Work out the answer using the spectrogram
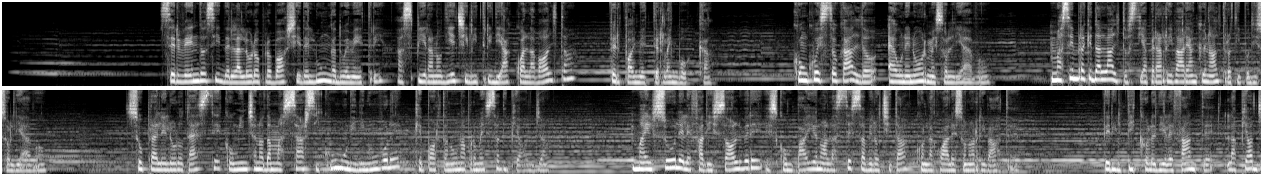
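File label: Italian Documentary; GoLocalise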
